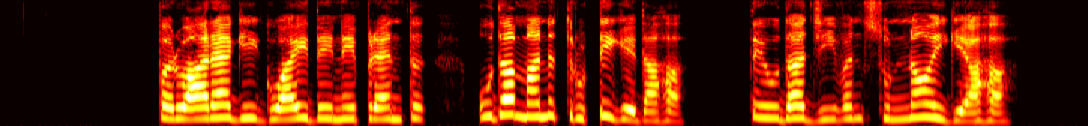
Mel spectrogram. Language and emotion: Dogri, sad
